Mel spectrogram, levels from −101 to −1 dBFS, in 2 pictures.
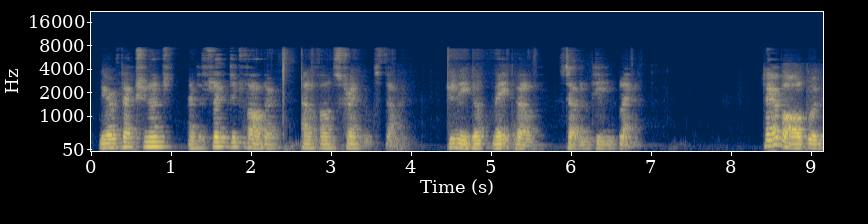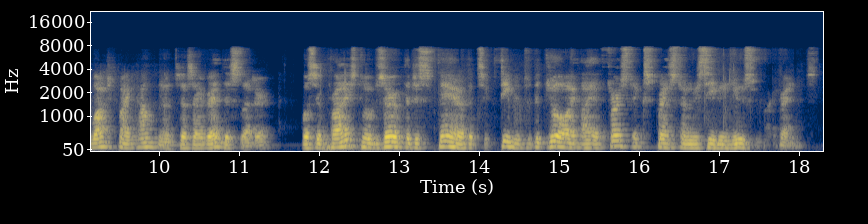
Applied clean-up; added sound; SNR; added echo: neural mask model DeepFilterNet 3.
